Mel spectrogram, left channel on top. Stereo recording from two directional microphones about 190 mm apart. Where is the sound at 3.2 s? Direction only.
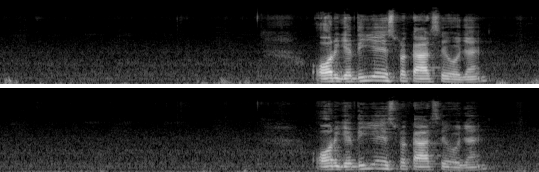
55° left (ahead or behind).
